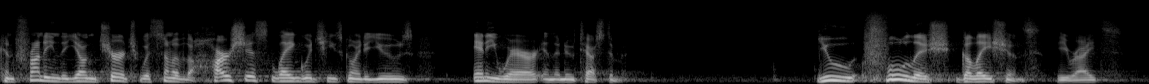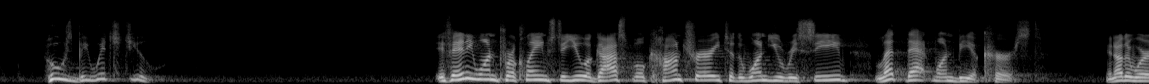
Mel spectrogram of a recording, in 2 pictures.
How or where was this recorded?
large echoing room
